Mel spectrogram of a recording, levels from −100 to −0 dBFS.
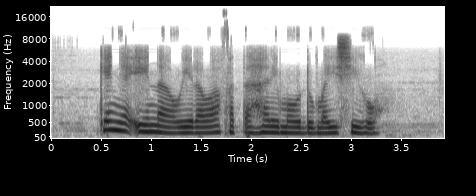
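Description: Throughout the speech, the treble drops out and flickers. A gritty noise and aliasing ride on the sound. This is likely Bluetooth SBC compression. A small bit pool, which fits roughly 64 kbps, starves the upper sub-bands and coarsely quantises the rest.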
